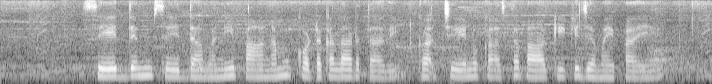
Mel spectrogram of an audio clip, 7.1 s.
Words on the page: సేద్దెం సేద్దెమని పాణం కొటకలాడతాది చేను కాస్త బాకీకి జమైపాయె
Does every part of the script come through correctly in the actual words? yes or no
yes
